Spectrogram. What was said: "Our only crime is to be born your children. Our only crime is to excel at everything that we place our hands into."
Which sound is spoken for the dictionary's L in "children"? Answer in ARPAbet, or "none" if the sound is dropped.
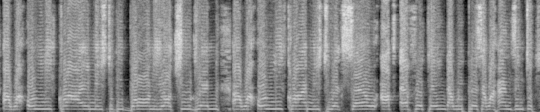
L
